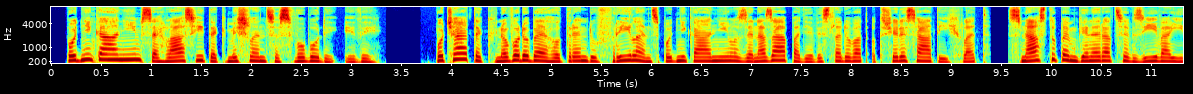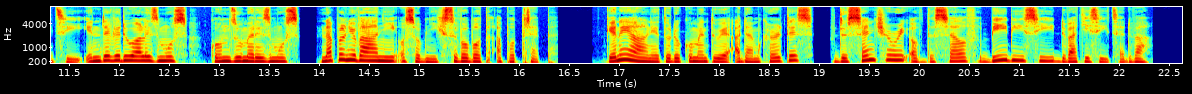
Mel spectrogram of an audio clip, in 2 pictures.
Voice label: czech audiobooks

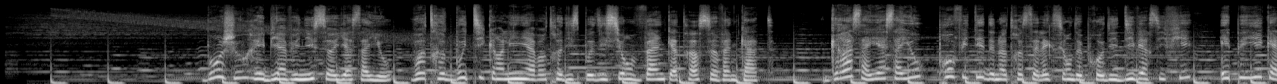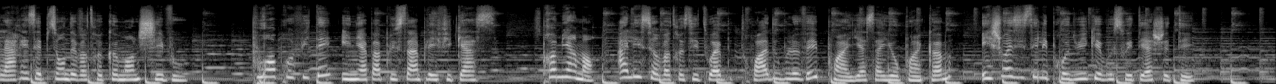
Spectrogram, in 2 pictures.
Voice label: french animation

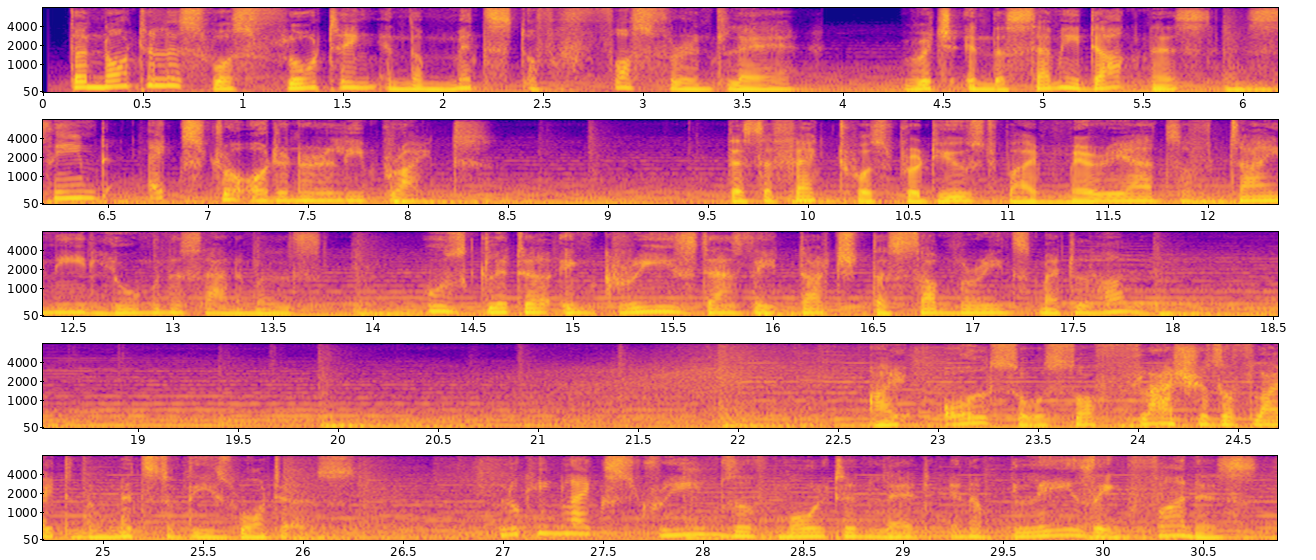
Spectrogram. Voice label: english narration

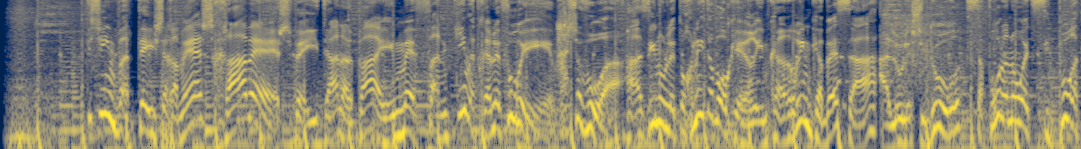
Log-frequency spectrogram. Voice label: hebrew promos

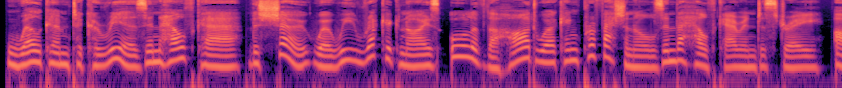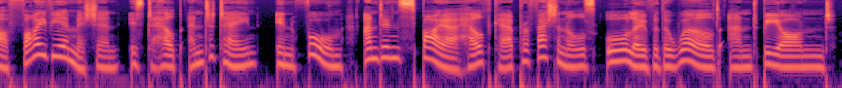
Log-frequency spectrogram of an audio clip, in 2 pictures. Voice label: english british podcasts

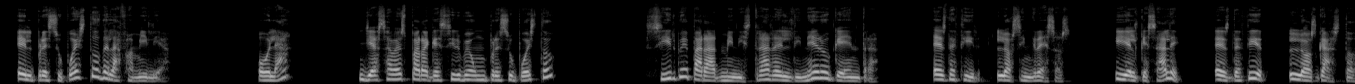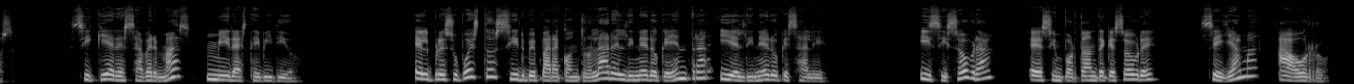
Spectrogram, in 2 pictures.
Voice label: spanish e-learning; actriz de doblaje española

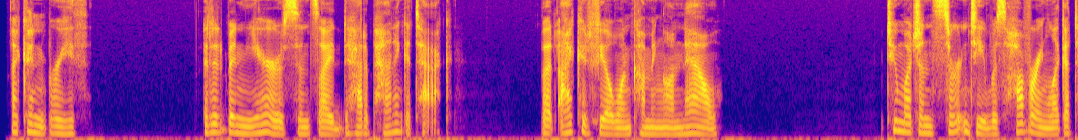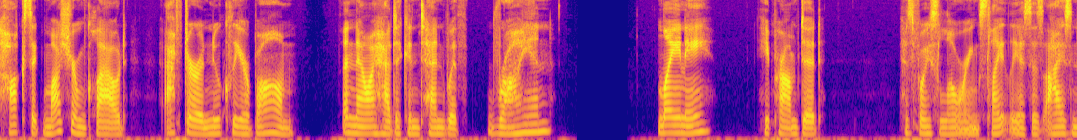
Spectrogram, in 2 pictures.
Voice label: english american audiobooks

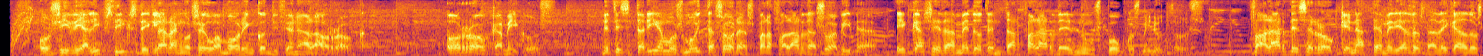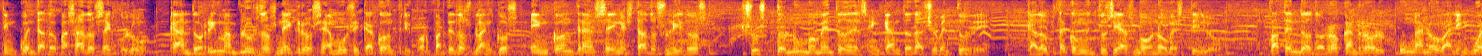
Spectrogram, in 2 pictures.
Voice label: spanish tv shows

